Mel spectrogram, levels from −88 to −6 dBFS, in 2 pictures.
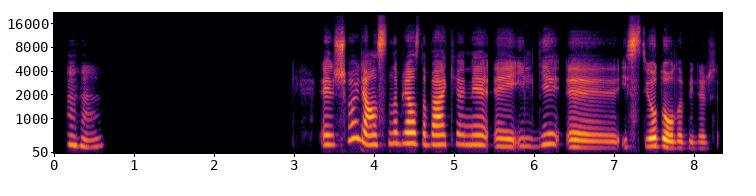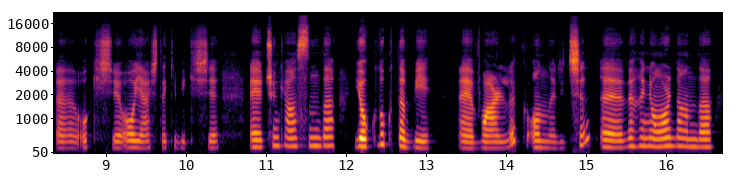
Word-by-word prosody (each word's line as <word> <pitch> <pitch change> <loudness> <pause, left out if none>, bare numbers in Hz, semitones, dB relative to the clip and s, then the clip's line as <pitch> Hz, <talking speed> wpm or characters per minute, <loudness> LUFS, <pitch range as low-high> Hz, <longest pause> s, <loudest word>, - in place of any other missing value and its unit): Hı 270 - -5
hı. 220 -2 -7 2.7
Eee, 270 0 +1
şöyle 395 +5 +4
aslında; 270 +3 +3
biraz 305 0 +5
da 280 -1 -4
belki, 270 +1 +4
hani, 270 -1 -1
eee, 220 -1 -1
ilgi, 230 +7 -6
eee, 185 -3 -2
istiyor 220 +2 +3
da 220 - +7
olabilir, 170 -2 -1
eee, 175 -1 -8
o 185 - -10
kişi, 180 -1 -7
o 190 +1 -1
yaştaki 180 - -8
bir 360 - -16
kişi. 180 - -8 0.4
Eee, 200 0 +2
çünkü 240 -1 -1
aslında 235 +1 -1 0.3
yokluk 225 +6 +5
da 200 -5 0
bir, 180 -2 -3 0.4
eee, 175 -2 +1
varlık 175 0 0 0.2
onlar 185 -2 -4
için, 175 - +2
eee, 190 -1 0
ve, 225 - -2
hani, 230 0 -5
oradan 220 0 -1
da, 205 0 0
215 Hz, 135 wpm, -24 LUFS, 185-260 Hz, 2.7 s, da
